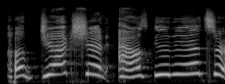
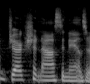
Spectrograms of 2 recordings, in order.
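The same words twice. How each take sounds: First: It is said in a whiny, annoying tone. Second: It is said in a plain, neutral tone.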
